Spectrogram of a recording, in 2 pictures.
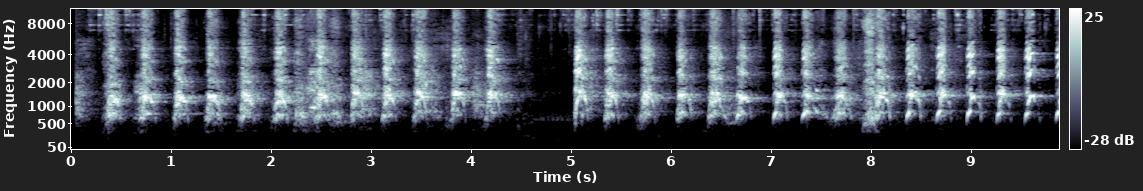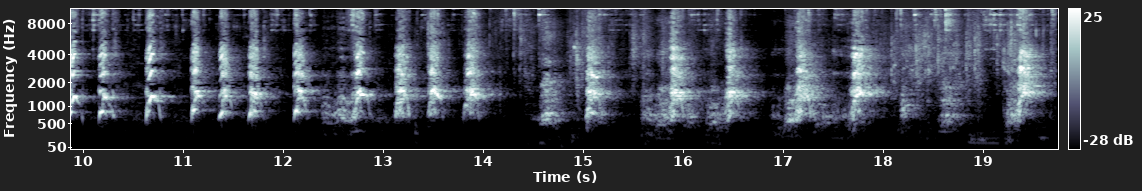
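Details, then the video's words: Dog barking as it retreats from the advancing camera: rapid, sharp barks, roughly three per second, sustained almost without pause through the clip, with a brief gap near five seconds and looser, uneven barks toward the end. "Funny Dog Barking Running Away"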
